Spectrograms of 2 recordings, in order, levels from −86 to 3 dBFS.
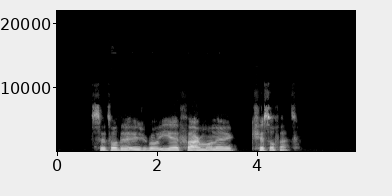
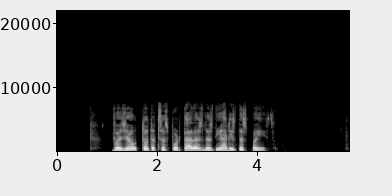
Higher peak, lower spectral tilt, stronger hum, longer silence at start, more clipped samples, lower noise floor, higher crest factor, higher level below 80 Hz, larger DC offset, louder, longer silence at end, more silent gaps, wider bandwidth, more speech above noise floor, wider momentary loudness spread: about the same, -4 dBFS vs -2 dBFS; second, -5.5 dB/octave vs -7 dB/octave; neither; second, 0.7 s vs 1.15 s; neither; first, -89 dBFS vs -58 dBFS; about the same, 18 dB vs 16 dB; second, -72 dBFS vs -62 dBFS; neither; second, -21 LUFS vs -15 LUFS; second, 1.2 s vs 1.7 s; neither; about the same, 7.6 kHz vs 7.2 kHz; first, 69 dB vs 44 dB; first, 12 LU vs 6 LU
